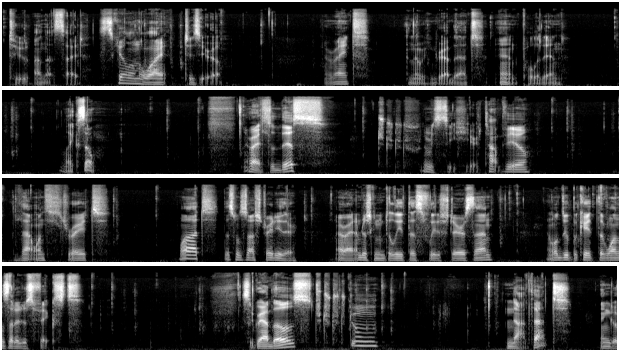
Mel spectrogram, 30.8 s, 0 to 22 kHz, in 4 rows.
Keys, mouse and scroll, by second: 1.3 s, 2.7 middle click, 3.8 a, 5.1 l, 7.6 a, 7.7 Tab, 10.1 middle click, 10.6 right click, 11.2 middle click, 11.5 middle click, 11.8-13.1 middle drag, 13.1 KP_7, 13.6 KP_5, 14.6 middle click, 19.5 Tab, 20.4 a, 21.5 x, 22.2 Tab, 22.5 Tab, 22.9 Tab, 23.8 a, 24.6 Tab, 26.1-28.0 typing, 29.1 b.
